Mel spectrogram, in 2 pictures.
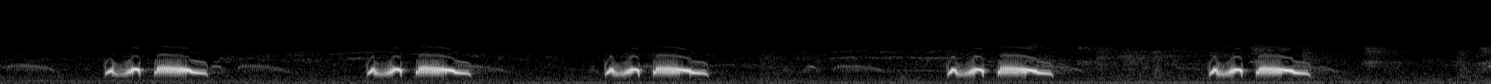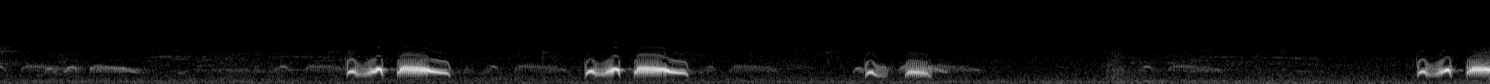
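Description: Spotted dove cooing in short two- or three-note phrases, repeated about nine times every two to three seconds with a longer pause midway. This is the fighting-spirited 'thúc gù' urging coo that a decoy dove uses to provoke wild rivals.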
